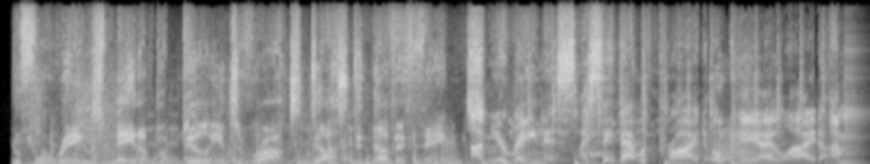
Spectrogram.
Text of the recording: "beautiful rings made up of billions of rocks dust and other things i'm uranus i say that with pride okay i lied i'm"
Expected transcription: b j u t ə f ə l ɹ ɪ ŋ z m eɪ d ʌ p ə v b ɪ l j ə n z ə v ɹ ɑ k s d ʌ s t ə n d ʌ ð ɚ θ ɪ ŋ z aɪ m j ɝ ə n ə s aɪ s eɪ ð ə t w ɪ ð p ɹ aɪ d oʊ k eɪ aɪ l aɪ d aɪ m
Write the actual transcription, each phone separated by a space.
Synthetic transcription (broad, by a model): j t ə f l ɹ ɪ ŋ z m eɪ d ʌ p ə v b ɪ l j ə n z ə v ɹ ɑ k s d ʌ s t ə n ʌ ð ɚ θ ɪ ŋ aɪ m j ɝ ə n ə s aɪ s eɪ ð ə t w ɪ ð p ɹ aɪ d oʊ k eɪ aɪ l aɪ d aɪ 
